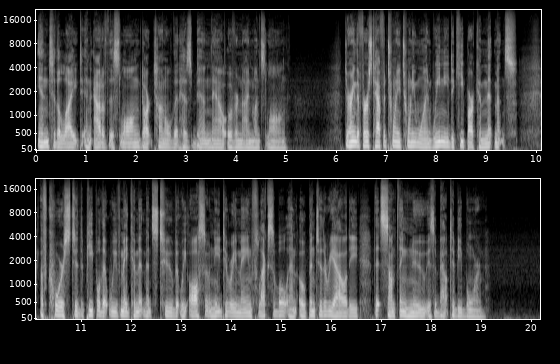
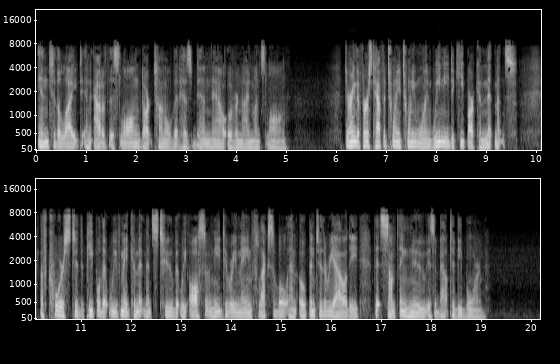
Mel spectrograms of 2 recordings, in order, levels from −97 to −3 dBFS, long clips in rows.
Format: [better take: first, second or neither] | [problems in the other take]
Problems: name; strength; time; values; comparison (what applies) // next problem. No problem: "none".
first | garbled, watery; slightly; nothing above 7.5 kHz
